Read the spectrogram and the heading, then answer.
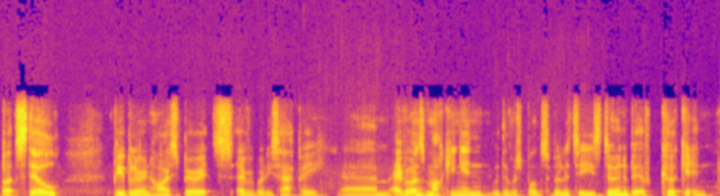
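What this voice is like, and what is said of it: Slightly ill, under-the-weather voice. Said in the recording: “I'm feeling a little bit under the weather this week, as you might be able to tell from my voice.”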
